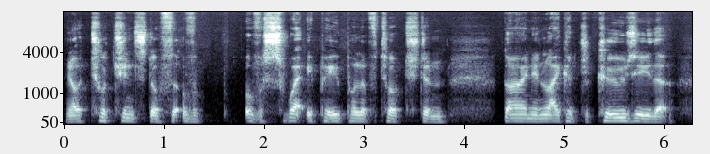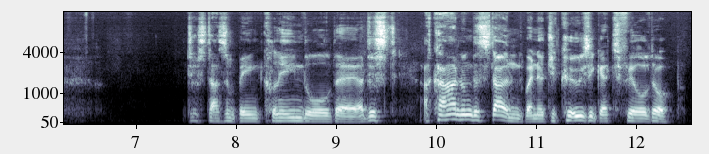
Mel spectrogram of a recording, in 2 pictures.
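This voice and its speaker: A man's voice: fairly low pitch, moderate pace, darkish tone. A man with a head cold, hosting a casual livestream and rambling through his opinions with frequent restarts. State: congested with a cold. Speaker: livestream host.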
